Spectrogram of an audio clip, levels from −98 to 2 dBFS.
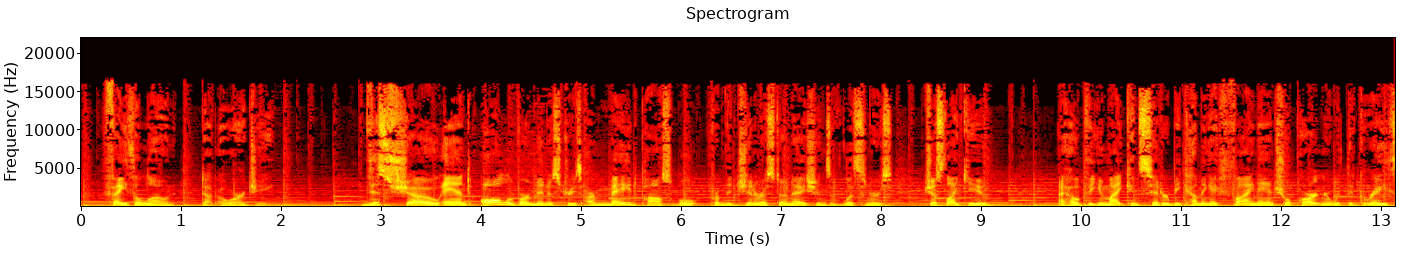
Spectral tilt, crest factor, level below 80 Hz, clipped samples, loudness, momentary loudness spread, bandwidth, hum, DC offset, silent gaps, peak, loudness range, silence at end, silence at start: -4 dB/octave; 18 dB; -38 dBFS; under 0.1%; -22 LUFS; 12 LU; 16.5 kHz; none; under 0.1%; none; -4 dBFS; 4 LU; 0 s; 0 s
